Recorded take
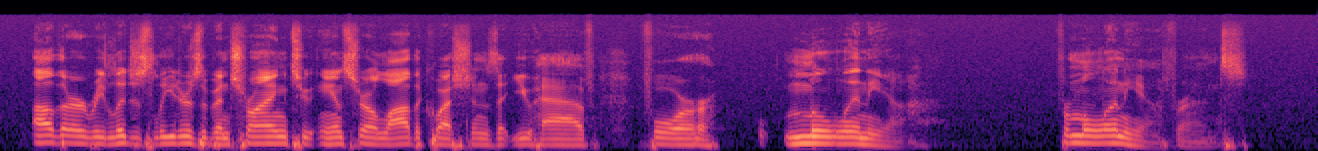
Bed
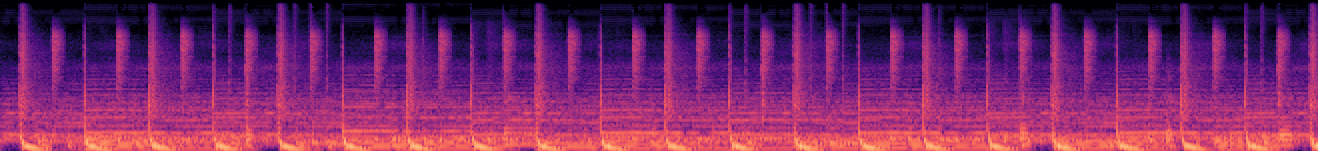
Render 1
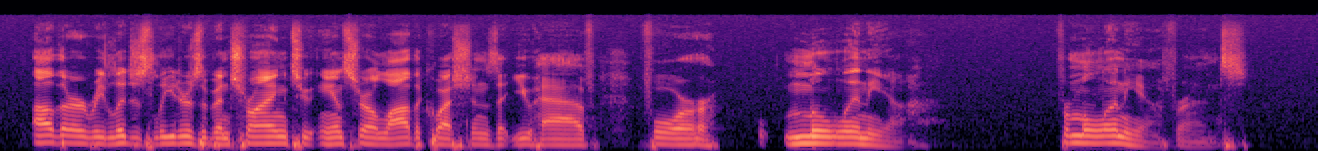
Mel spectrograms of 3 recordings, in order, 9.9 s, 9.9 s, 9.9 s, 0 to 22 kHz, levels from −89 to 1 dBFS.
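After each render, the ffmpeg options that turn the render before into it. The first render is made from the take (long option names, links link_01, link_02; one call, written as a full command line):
ffmpeg -i in.wav -af "afftdn=noise_reduction=6:noise_floor=-43" out.wav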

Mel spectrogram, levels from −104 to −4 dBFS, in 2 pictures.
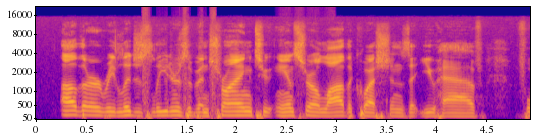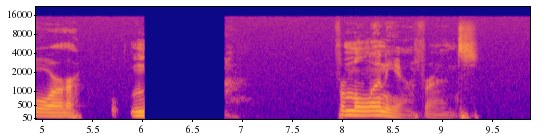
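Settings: ffmpeg -i in.wav -filter_complex "[0:a]asettb=1/sr,asplit=3[link_01][link_02][link_03];[link_01]atrim=end=1.064[link_04];[link_02]atrim=start=1.06:end=1.8,asetpts=PTS-STARTPTS,afade=type=in:duration=0.004:curve=qsin,afade=type=out:start_time=0.736:duration=0.004:curve=qsin,asoftclip=type=hard:threshold=-18dB[link_05];[link_03]atrim=start=1.796[link_06];[link_04][link_05]acrossfade=duration=0.004:curve1=hsin:curve2=qsin[link_07];[link_07][link_06]acrossfade=duration=0.004:curve1=qsin:curve2=hsin,asplit=3[link_08][link_09][link_10];[link_08]afade=type=out:start_time=2.38:duration=0.02[link_11];[link_09]acrusher=bits=6:mode=log:mix=0:aa=0.000001,afade=type=in:start_time=2.38:duration=0.02,afade=type=out:start_time=2.98:duration=0.02[link_12];[link_10]afade=type=in:start_time=2.98:duration=0.02[link_13];[link_11][link_12][link_13]amix=inputs=3:normalize=0,asplit=3[link_14][link_15][link_16];[link_14]atrim=end=6.02,asetpts=PTS-STARTPTS,afade=type=out:start_time=6.016:duration=0.004:curve=hsin[link_17];[link_15]atrim=start=6.02:end=6.83,asetpts=PTS-STARTPTS,volume=0[link_18];[link_16]atrim=start=6.83,asetpts=PTS-STARTPTS,afade=type=in:duration=0.004:curve=hsin[link_19];[link_17][link_18][link_19]concat=n=3:v=0:a=1" out.wav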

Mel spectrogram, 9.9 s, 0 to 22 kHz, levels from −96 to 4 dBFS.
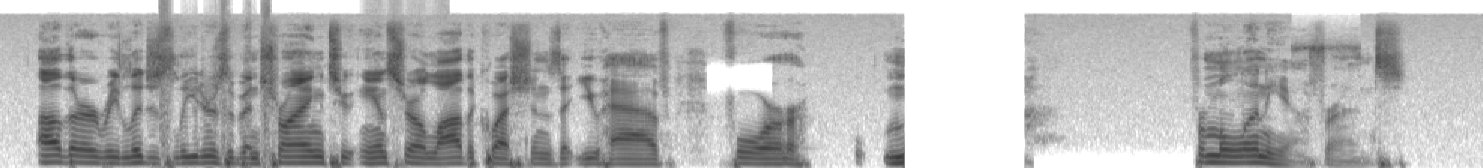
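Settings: ffmpeg -i in.wav -filter_complex "[0:a]asettb=1/sr,asplit=3[link_01][link_02][link_03];[link_01]atrim=end=4.704[link_04];[link_02]atrim=start=4.7:end=5.15,asetpts=PTS-STARTPTS,afade=type=in:duration=0.004:curve=qsin,afade=type=out:start_time=0.446:duration=0.004:curve=qsin,asuperstop=centerf=3300:order=12:qfactor=0.99[link_05];[link_03]atrim=start=5.146[link_06];[link_04][link_05]acrossfade=duration=0.004:curve1=hsin:curve2=qsin[link_07];[link_07][link_06]acrossfade=duration=0.004:curve1=qsin:curve2=hsin,asettb=1/sr,asplit=3[link_08][link_09][link_10];[link_08]atrim=end=6.884[link_11];[link_09]atrim=start=6.88:end=7.96,asetpts=PTS-STARTPTS,afade=type=in:duration=0.004:curve=qsin,afade=type=out:start_time=1.076:duration=0.004:curve=qsin,highpass=frequency=530:width=0.5412,highpass=frequency=530:width=1.3066[link_12];[link_10]atrim=start=7.956[link_13];[link_11][link_12]acrossfade=duration=0.004:curve1=hsin:curve2=qsin[link_14];[link_14][link_13]acrossfade=duration=0.004:curve1=qsin:curve2=hsin,asettb=1/sr,asplit=3[link_15][link_16][link_17];[link_15]atrim=end=8.604[link_18];[link_16]atrim=start=8.6:end=9.07,asetpts=PTS-STARTPTS,afade=type=in:duration=0.004:curve=qsin,afade=type=out:start_time=0.466:duration=0.004:curve=qsin,lowpass=frequency=6800:width_type=q:width=15[link_19];[link_17]atrim=start=9.066[link_20];[link_18][link_19]acrossfade=duration=0.004:curve1=hsin:curve2=qsin[link_21];[link_21][link_20]acrossfade=duration=0.004:curve1=qsin:curve2=hsin" out.wav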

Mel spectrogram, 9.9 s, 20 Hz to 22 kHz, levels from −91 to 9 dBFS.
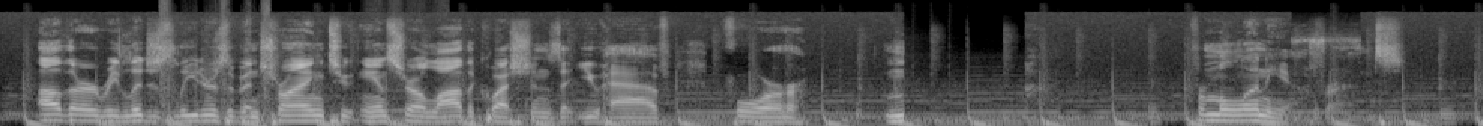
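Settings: ffmpeg -i in.wav -i bed.wav -filter_complex "[1:a]volume=-17dB[link_01];[0:a][link_01]amix=inputs=2:normalize=0" out.wav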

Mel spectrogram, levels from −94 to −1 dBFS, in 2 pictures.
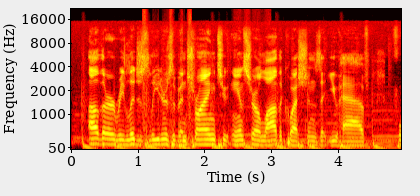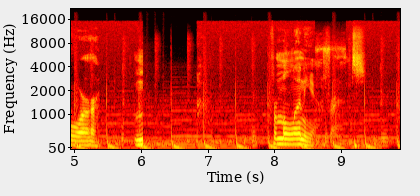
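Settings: ffmpeg -i in.wav -af anull out.wav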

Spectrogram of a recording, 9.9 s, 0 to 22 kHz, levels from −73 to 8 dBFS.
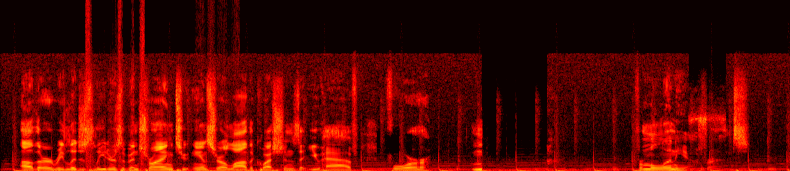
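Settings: ffmpeg -i in.wav -af "volume=-1.5dB" out.wav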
